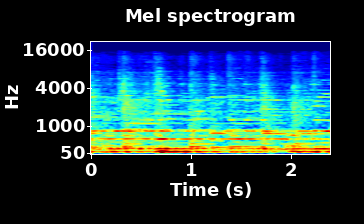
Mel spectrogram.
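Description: Live Persian classical music from a small ensemble: plucked string notes over sustained bowed-string tones, in a steady flow.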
